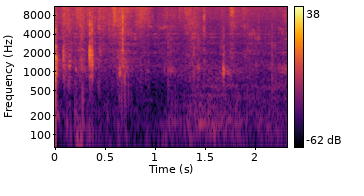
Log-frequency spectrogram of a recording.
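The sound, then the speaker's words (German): A horse walking, its hooves clip-clopping in a series of short, uneven knocks at an easy pace, fairly faint against a quiet background. “Wir holen jetzt mal dein Pferd.”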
